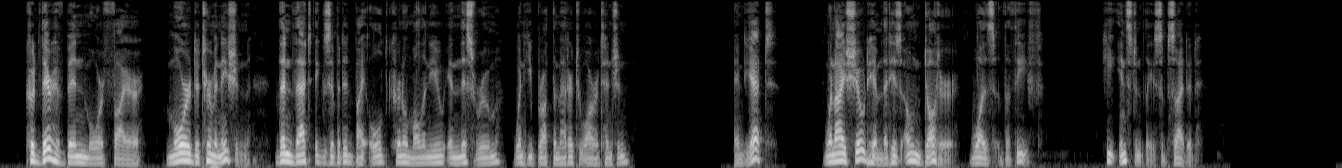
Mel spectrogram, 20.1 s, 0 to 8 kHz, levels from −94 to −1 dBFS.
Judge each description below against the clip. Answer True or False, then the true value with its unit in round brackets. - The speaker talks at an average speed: False (125 wpm)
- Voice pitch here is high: False (105 Hz)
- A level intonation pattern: False (4.2 semitones)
